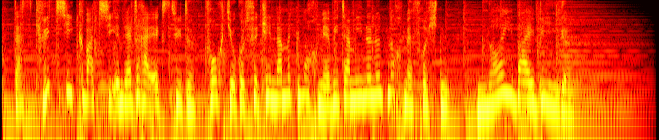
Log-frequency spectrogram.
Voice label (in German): Werbung; Biege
